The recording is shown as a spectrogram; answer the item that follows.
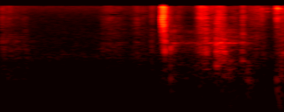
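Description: A page of a Pentalic sketchbook being turned by hand. There is near silence at first, then a light tap about a second in and a soft paper rustle.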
